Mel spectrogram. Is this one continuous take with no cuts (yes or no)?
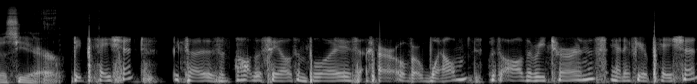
no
